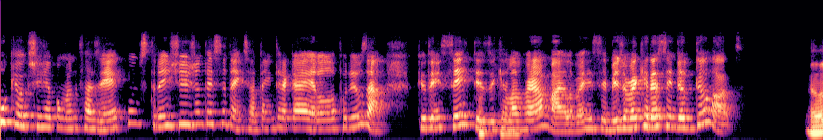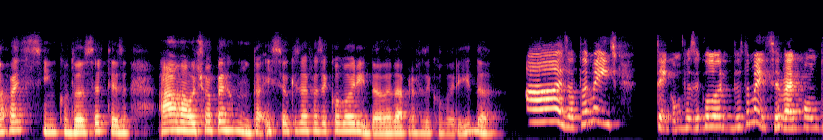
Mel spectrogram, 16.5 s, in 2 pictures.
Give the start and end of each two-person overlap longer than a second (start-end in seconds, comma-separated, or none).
none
